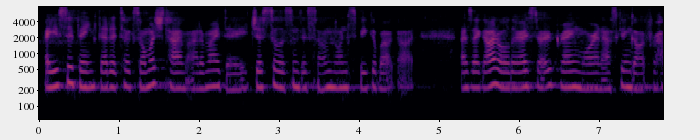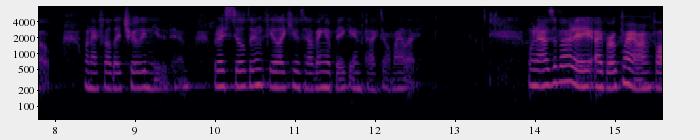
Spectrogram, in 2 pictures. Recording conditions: large echoing room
